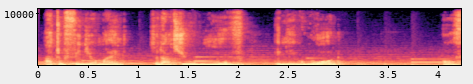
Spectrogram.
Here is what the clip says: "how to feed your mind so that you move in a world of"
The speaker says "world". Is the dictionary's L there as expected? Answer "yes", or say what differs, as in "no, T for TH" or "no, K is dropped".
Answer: no, L is dropped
